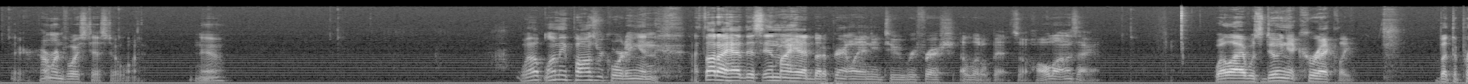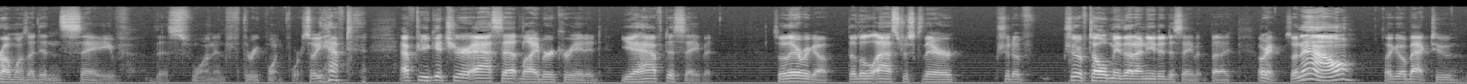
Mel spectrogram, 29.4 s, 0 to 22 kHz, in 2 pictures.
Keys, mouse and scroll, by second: 16.9-17.6 drag, 19.7-21.1 drag.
